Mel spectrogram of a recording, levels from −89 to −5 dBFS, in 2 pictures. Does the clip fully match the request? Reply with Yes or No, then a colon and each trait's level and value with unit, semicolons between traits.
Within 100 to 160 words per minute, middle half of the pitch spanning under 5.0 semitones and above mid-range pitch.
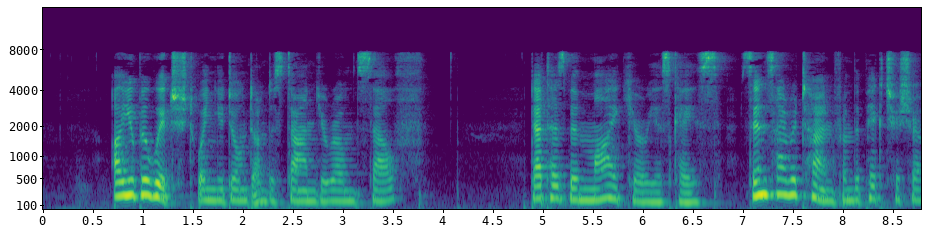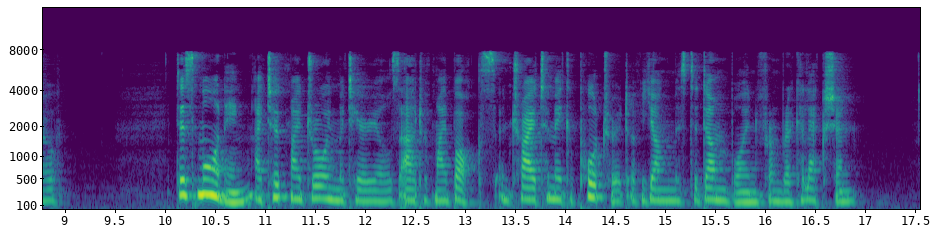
No: average, 155 wpm; average, 3.8 semitones; medium, 165 Hz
